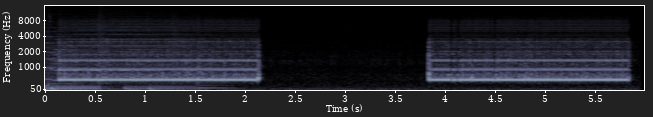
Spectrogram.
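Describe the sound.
Ringback tone of an outgoing telephone call: two long, steady buzzing rings separated by a silent gap of under two seconds, with a short lower tone at the start.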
